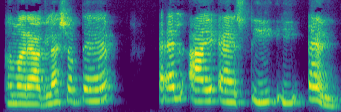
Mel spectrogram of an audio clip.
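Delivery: ordinary talk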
